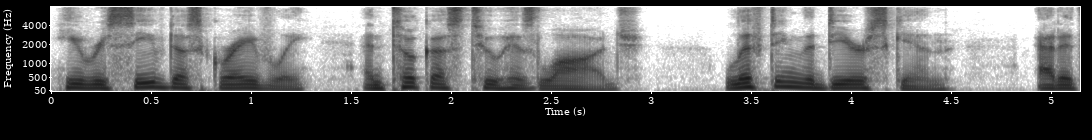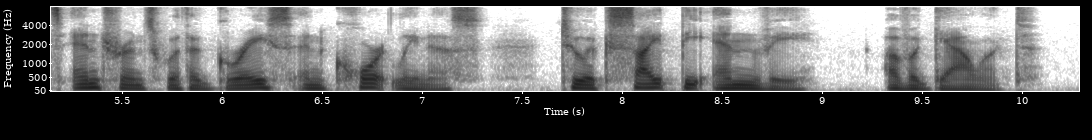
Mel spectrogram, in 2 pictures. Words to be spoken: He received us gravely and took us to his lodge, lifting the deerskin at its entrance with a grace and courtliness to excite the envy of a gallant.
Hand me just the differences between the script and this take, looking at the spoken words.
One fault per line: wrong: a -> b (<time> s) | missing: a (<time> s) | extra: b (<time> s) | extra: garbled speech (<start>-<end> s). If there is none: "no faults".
no faults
